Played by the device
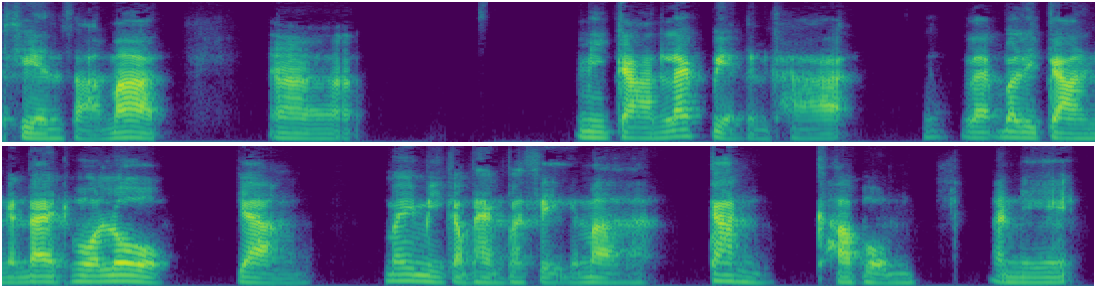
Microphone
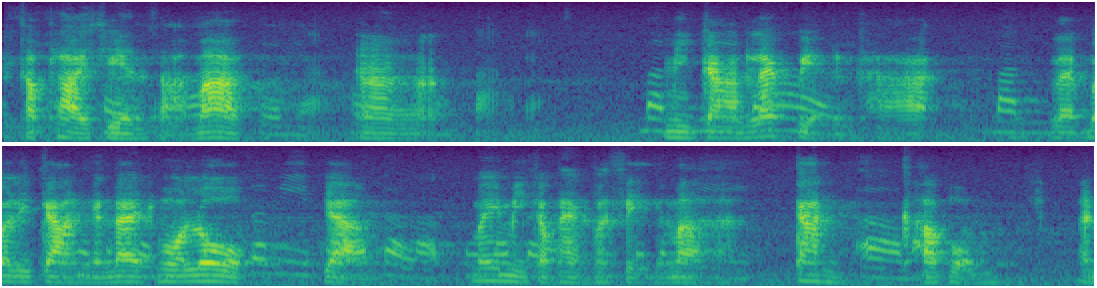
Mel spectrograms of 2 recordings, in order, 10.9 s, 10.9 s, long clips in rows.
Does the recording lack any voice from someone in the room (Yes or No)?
No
